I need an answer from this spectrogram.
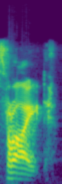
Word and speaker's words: Freud: Then, according to Sigmund Freud, we need to pronounce just Freud.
